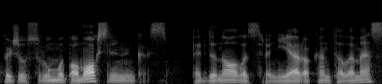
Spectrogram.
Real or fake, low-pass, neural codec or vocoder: fake; 7.2 kHz; codec, 16 kHz, 0.8 kbps, ZipCodec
